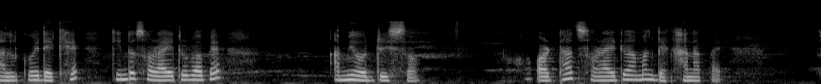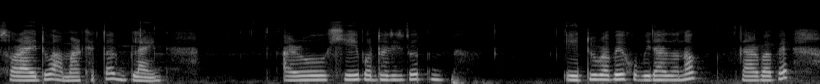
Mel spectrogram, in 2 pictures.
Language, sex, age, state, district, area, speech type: Assamese, female, 18-30, Assam, Sonitpur, rural, spontaneous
